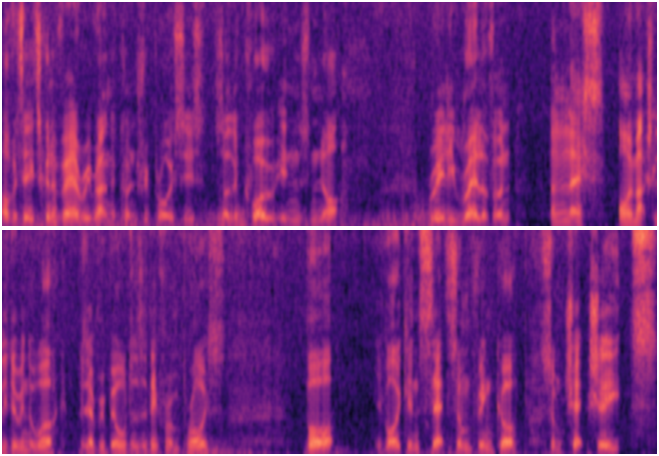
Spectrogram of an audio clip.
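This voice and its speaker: With a Birmingham accent, a man speaks at a fairly low pitch and moderate pace, his intonation fairly even and the sound dry and close with no echo. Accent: Birmingham (Brummie). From Birmingham, England. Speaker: property renovation business owner. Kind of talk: casual vlog. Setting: outdoors in a park. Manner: monotone.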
